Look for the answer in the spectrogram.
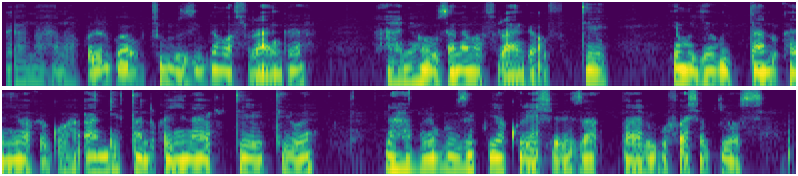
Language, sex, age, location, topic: Kinyarwanda, male, 25-35, Kigali, finance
